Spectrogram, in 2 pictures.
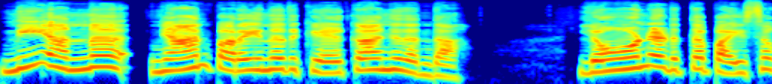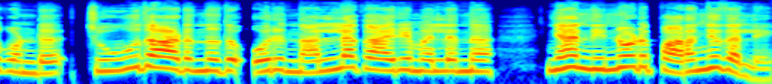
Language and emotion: Malayalam, angry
